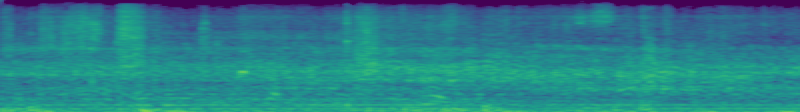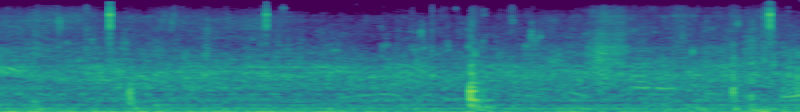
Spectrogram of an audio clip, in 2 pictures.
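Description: A steady low engine hum, like a boat motor idling, under wind and water noise, with a few sharp knocks; the clearest knock comes a little after six seconds in.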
